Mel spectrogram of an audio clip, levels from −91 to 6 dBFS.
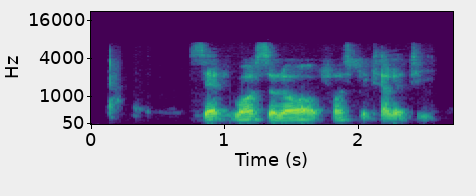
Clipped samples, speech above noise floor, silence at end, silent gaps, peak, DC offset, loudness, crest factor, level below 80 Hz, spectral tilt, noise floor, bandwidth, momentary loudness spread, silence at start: under 0.1%; 42 dB; 0.2 s; none; -2 dBFS; under 0.1%; -16 LUFS; 16 dB; -56 dBFS; -4.5 dB/octave; -58 dBFS; 7.2 kHz; 17 LU; 0.15 s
